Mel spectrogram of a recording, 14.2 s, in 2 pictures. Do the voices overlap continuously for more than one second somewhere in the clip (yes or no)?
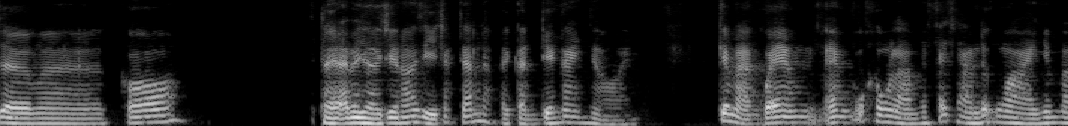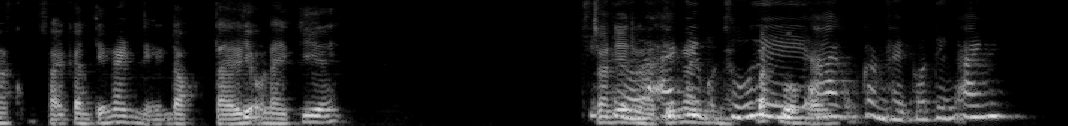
yes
